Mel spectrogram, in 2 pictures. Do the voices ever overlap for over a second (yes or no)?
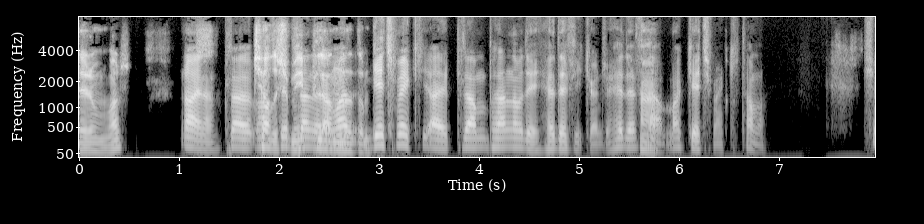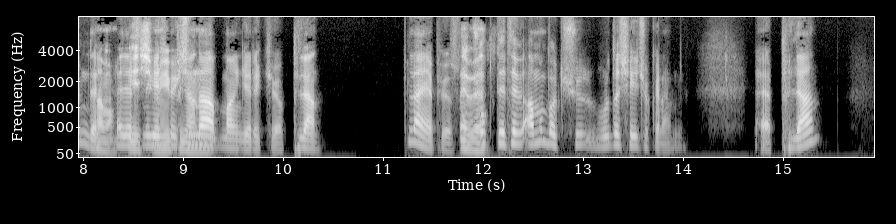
yes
